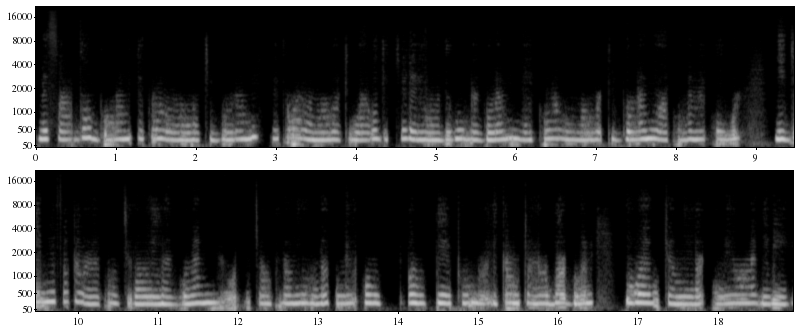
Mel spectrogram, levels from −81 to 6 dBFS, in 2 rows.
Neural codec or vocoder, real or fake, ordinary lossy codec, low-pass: codec, 44.1 kHz, 0.9 kbps, DAC; fake; none; 19.8 kHz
